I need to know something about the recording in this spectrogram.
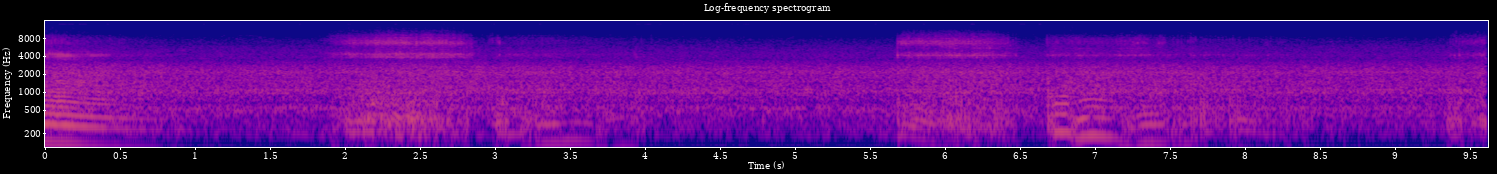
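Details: Soft, faint snoring breaths with a light snuffling quality over a steady hiss, from Tiny, a small animal who lived 16 years (2008–2024); gentle snoring.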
